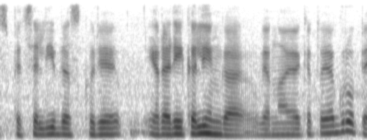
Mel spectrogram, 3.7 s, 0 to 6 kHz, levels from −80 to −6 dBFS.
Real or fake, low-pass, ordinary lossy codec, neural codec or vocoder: real; 5.4 kHz; AAC, 48 kbps; none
